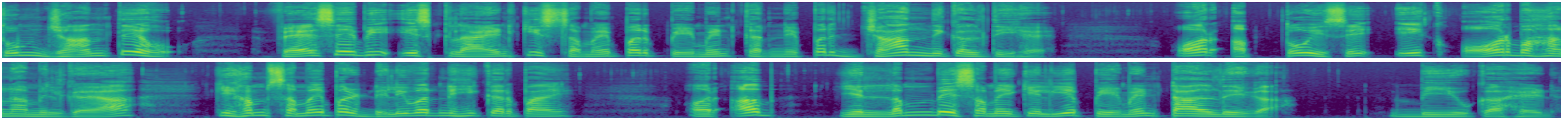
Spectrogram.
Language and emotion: Hindi, disgusted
